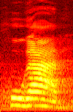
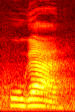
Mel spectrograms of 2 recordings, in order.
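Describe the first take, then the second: No difference in how they are said.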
